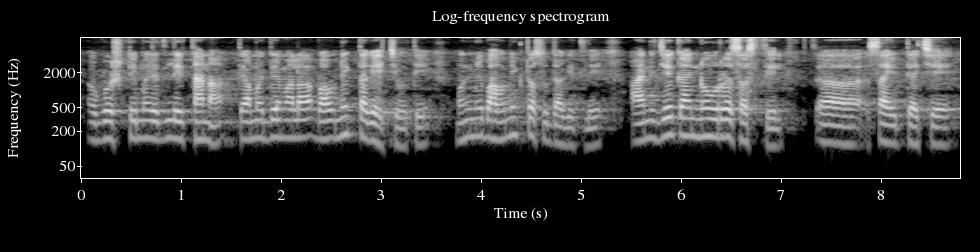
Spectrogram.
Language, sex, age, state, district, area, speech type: Marathi, male, 18-30, Maharashtra, Satara, rural, spontaneous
